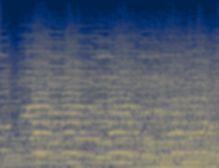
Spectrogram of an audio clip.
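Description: Orchestral film background music led by violins, playing held notes in several parts at once, with a new phrase coming in just after the start.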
